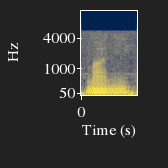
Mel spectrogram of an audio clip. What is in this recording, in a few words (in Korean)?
"Mani", Korean; A lot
